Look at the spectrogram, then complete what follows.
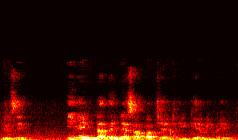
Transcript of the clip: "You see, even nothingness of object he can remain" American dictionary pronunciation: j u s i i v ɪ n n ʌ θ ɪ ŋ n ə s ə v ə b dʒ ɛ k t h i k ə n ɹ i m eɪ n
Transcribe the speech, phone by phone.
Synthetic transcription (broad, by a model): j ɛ s i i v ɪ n n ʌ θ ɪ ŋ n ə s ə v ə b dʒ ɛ t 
